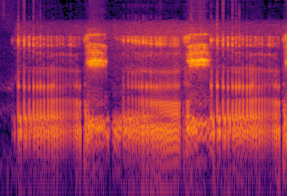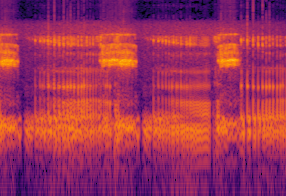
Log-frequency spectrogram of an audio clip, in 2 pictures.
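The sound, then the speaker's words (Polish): A koala bellows in a deep, rasping, snore-like grunting roar. It is loud and almost continuous, broken by short gasping pauses about every one to one and a half seconds. No voices are heard. “No to powiem tak, to jest miś, który nie jest misiem. Koala. No tak, koala.”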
